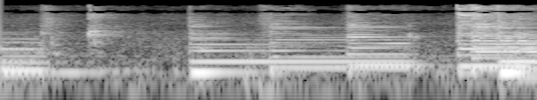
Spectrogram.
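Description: Solo acoustic guitar playing a song's introduction, chords picked and strummed and left to ring, with a short lull about half a second in before new chords sound.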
